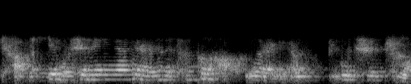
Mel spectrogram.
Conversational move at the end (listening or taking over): taking over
